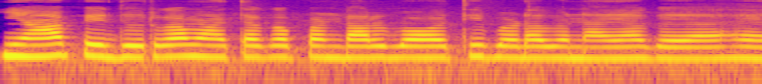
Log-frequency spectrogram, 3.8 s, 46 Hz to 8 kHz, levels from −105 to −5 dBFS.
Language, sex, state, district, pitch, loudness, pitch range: Hindi, female, Chhattisgarh, Raipur, 240 Hz, -12 LUFS, 230-250 Hz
